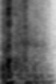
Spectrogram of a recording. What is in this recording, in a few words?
footstep barefoot concrete walk; Rust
